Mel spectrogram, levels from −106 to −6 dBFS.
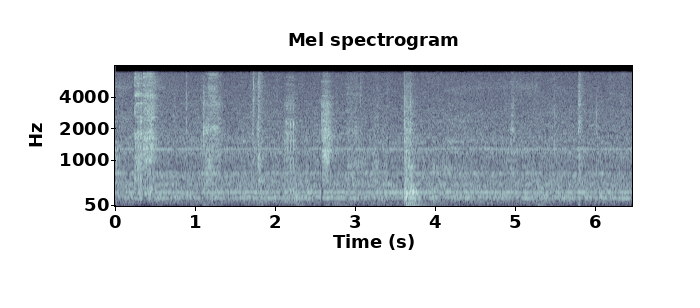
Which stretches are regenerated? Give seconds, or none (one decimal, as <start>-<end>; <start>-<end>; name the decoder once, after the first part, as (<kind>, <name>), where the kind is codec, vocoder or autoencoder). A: none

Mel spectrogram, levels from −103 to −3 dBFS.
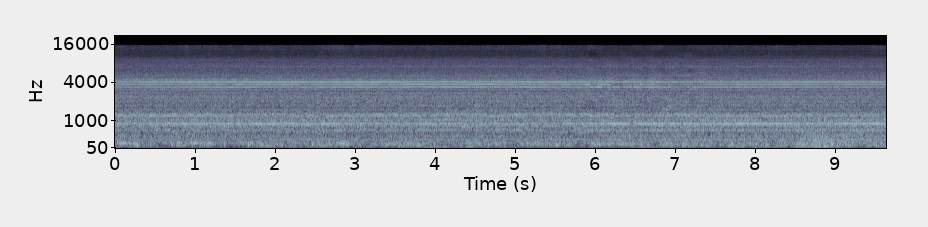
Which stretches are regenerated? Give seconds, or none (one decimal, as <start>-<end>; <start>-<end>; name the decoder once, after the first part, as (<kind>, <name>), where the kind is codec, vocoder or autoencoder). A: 5.9-7.4 (codec, DAC)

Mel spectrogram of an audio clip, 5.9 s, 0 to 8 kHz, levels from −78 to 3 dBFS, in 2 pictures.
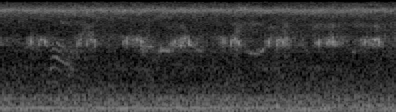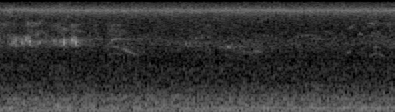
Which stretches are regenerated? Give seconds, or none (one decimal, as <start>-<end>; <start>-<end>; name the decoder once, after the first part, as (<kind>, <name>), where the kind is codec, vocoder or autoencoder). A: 0.5-3.5 (codec, DAC)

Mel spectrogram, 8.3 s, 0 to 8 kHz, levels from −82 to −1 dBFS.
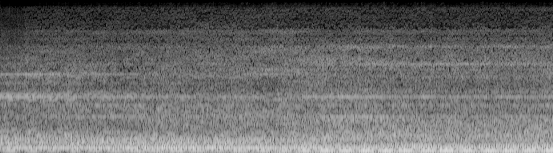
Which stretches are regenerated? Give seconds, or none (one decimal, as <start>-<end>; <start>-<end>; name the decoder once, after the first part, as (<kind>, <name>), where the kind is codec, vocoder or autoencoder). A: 0.0-8.3 (codec, DAC)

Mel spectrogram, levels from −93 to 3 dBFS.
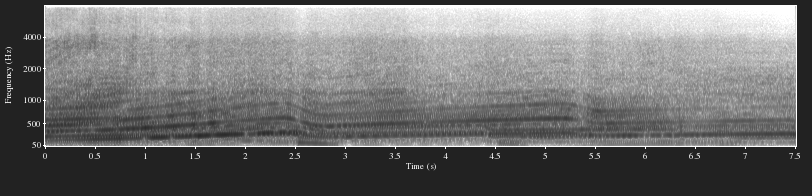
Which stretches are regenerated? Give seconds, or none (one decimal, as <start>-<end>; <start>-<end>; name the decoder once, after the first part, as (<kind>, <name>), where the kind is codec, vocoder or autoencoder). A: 4.8-5.6 (codec, DAC); 6.3-7.5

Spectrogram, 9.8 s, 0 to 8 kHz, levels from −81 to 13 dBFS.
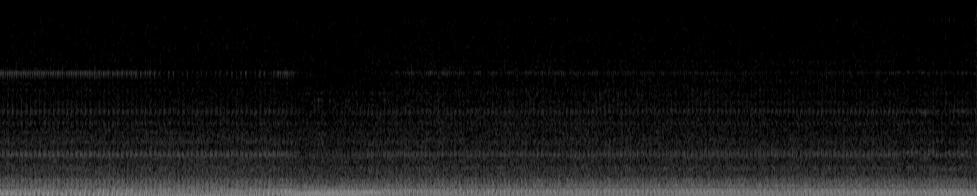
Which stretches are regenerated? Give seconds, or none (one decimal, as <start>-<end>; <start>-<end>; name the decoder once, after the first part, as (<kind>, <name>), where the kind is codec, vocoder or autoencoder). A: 9.0-9.8 (codec, DAC)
